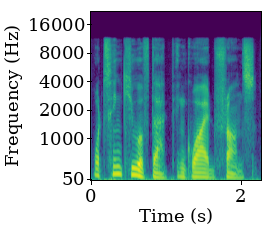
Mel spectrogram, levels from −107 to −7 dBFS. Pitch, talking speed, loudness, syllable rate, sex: 105 Hz, 185 wpm, -20 LUFS, 4.2 syllables/s, male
